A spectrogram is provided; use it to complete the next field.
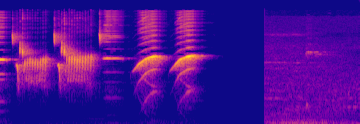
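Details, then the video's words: Canary singing ngerol-style phrases: several harsh chirps, then two loud downslurred whistles, followed by a pause and a faint background hiss. "kenari AF ngerol"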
